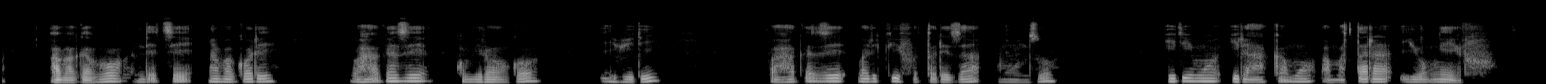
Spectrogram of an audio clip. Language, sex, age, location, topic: Kinyarwanda, female, 25-35, Kigali, government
